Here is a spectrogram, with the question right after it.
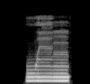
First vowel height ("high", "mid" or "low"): high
